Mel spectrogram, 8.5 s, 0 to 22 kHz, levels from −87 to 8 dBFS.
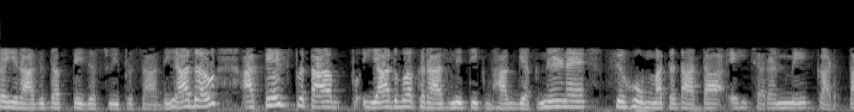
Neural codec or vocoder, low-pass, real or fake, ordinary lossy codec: none; 3.6 kHz; real; none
